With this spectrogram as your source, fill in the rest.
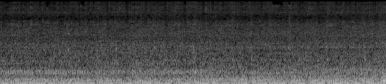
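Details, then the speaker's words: Triumph TR7 just after fitting an inline fuel filter: steady low, even idle with no misses, knocks or surges; engine running smoothly, fuel flowing through the filter. "TR7 now has a fuel filter, and it even sounds like it's running."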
